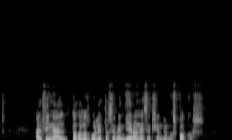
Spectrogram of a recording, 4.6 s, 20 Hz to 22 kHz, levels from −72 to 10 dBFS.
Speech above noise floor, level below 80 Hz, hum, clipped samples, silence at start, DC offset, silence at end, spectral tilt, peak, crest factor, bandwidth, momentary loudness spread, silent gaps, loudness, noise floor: 46 dB; -60 dBFS; none; under 0.1%; 0.05 s; under 0.1%; 0.6 s; -4.5 dB/octave; -2 dBFS; 20 dB; 9.4 kHz; 10 LU; none; -21 LUFS; -67 dBFS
